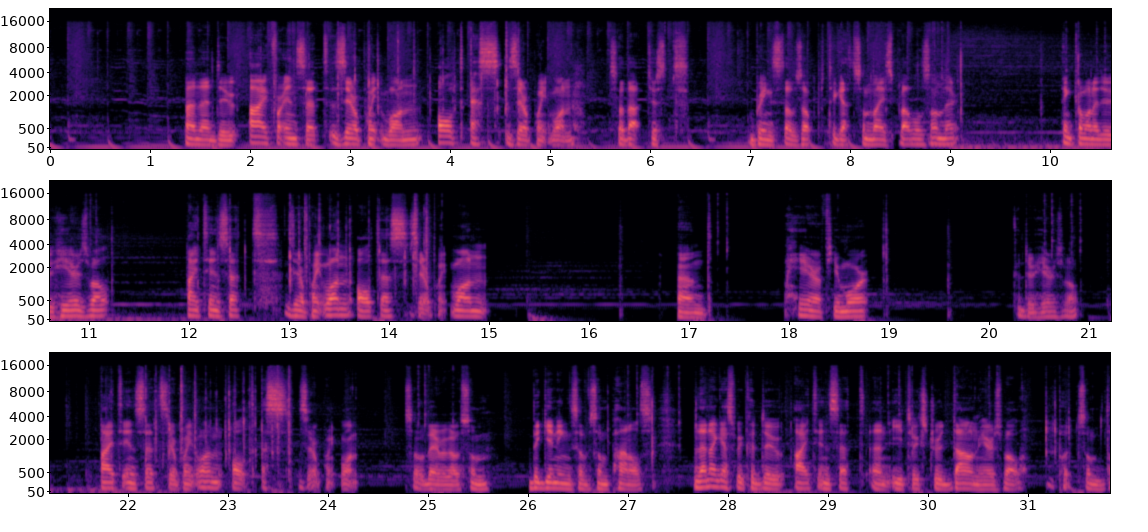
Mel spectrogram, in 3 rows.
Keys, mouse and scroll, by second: 1.8 typing, 3.8 alt+s, 6.9 middle click, 7.7 middle click, 8.2 3, 8.6 click, 9.2 shift+click, 10.2 shift+click, 11.8 i, 13.2 alt+s, 15.8 click, 17.0 shift+click, 20.6 shift+click, 21.6 i, 22.6 alt+s, 25.0-26.1 middle drag, 26.4 3, 27.2 shift+click, 28.4 i, 29.6 e, 31.0 a, 31.2 g.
